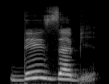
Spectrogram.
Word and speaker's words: des habits: Des habits. Les étudiants. So here we're pronouncing des habits, even though H is a consonant, but this is a silent H, which acts like a vowel.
